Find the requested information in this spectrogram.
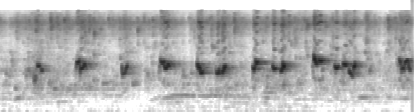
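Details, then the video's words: Yellow-vented bulbul (Pycnonotus goiavier) giving a long, clear run of short, bubbly, liquid phrases, about two or three per second, in a chattering stream with a faint hiss behind, used as a lure song for other bulbuls. "Suara Trucukan Ropel Panjang Jernih"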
